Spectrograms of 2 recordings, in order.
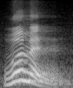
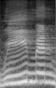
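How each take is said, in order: First: The first syllable 'wi' is said lightly. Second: The first syllable 'wi' is said heavily. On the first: The speaker calls it right. "হালকা করে উইটা বলবো" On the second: The speaker calls it wrong. "অনেকে এটাকে women বলে ফেলে না"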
